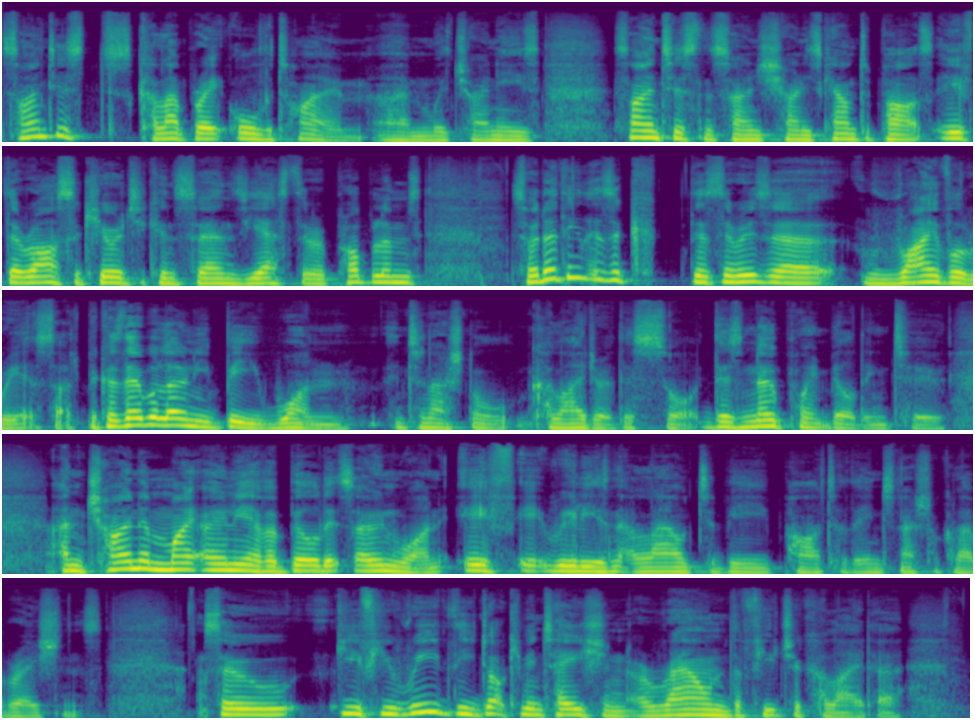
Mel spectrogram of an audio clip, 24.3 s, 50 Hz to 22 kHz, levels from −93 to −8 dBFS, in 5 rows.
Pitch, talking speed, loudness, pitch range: 145 Hz, 200 wpm, -18 LUFS, 120-165 Hz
